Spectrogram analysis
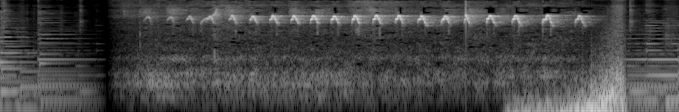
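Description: A Brown-throated Sunbird sings a steady run of high, thin, upflicked notes, about four a second, over soft background music and a low rumble near the end.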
